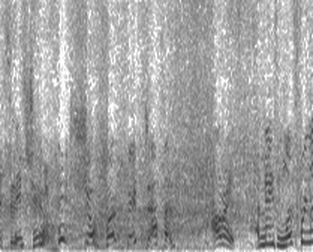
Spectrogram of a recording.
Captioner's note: laughs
